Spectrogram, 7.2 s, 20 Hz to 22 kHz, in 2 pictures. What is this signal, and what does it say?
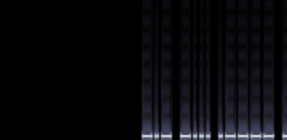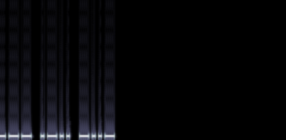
Morse code, heard as a keyed tone, about 32 wpm, 700 Hz. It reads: KB1OLX
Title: USA Call Signs - 6 Characters - Repeated 2x - 30wpm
